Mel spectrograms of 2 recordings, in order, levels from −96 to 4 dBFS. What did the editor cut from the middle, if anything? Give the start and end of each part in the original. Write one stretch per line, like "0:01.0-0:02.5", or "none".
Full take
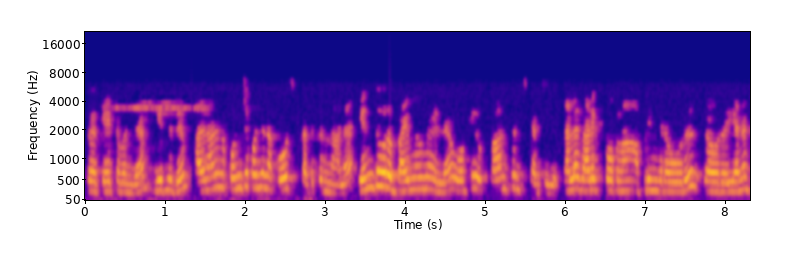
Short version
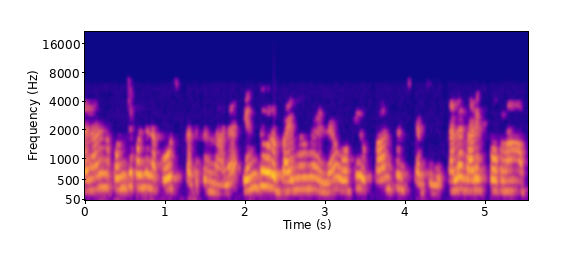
none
